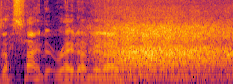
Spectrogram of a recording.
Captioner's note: laughter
